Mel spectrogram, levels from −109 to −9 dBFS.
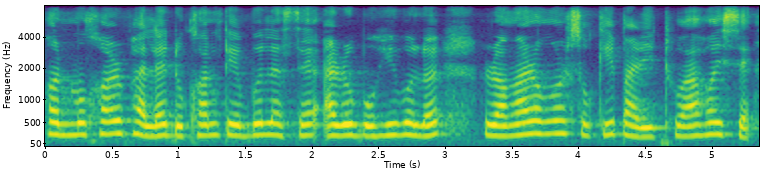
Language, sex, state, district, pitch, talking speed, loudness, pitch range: Assamese, female, Assam, Kamrup Metropolitan, 235 Hz, 145 wpm, -14 LUFS, 225-250 Hz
